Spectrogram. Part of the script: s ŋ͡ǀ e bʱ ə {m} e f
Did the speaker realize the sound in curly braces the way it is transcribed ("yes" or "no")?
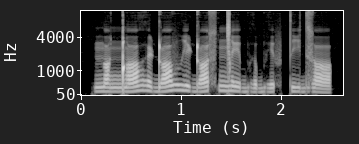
no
